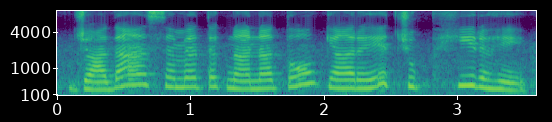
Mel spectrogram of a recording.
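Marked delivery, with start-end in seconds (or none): none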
